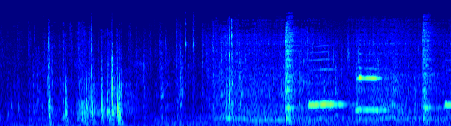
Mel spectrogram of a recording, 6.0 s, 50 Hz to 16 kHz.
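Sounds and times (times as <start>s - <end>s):
faint noise: 0.0s - 6.0s
cuckoo clock hands clicking and ratcheting as turned by hand: 2.3s - 6.0s
hollow cuckoo tones from mechanical bird of a cuckoo clock: 3.8s - 6.0s.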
